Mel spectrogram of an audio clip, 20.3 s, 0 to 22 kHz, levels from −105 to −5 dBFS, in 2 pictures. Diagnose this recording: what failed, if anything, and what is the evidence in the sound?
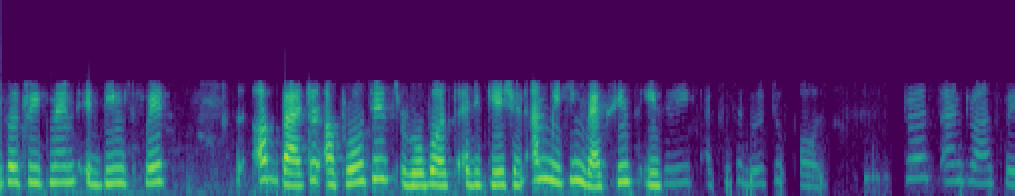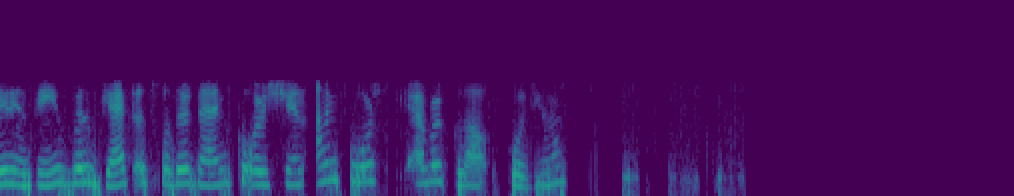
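Throughout, the speech sounds muffled and slightly rough and synthetic, with nothing above 4 kHz. This is the iLBC codec stage, coding 30 ms frames at 13.33 kbps.

At 4.61 s there is a brief held, buzzy vowel lasting about 30 ms. A lost iLBC frame on the network was concealed by a repeated pitch cycle, and the speech recovers immediately.

From 6.60 s to the end, the speech drops by about 28 dB to a faint residue. The likely cause is one channel inverted in the wiring, cancelling the centred speech when summed to mono.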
